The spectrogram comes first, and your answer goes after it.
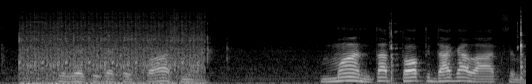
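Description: The speaker leaves long, frequent pauses while noticeable background noise carries on. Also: moderate pace. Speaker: gaming live streamer. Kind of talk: live gameplay stream chat. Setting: voice chat over Discord during live stream. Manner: animated.

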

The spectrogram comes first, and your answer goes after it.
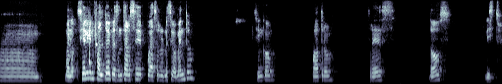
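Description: A man speaks very slowly, leaving long, frequent pauses. His fairly high pitch shows ordinary variation over a quiet background. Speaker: workshop moderator. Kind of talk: casual moderation. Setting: video call. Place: home room. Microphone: webcam.

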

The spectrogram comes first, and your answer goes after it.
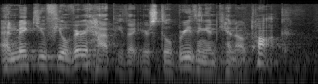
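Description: A man speaking at a fairly quick pace. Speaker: speaker. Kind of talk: storytelling talk to an audience. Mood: humorous, animated. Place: hall. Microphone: lapel.

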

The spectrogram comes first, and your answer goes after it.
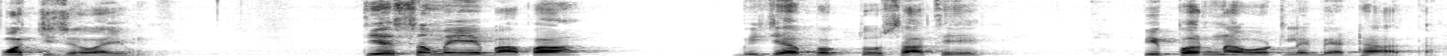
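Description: A man's normal speaking voice with ordinary pitch variation, on a very clean recording with a silent background. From Saurashtra, Gujarat (Bhavnagar area). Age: 60s. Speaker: devotional storyteller. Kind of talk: devotional anecdote narration. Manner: formal.

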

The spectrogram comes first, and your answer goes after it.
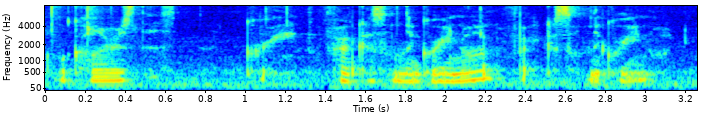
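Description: A woman whispers at a very fast pace. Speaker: ASMR creator. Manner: soft close-mic ASMR voice. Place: home room. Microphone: studio mic.

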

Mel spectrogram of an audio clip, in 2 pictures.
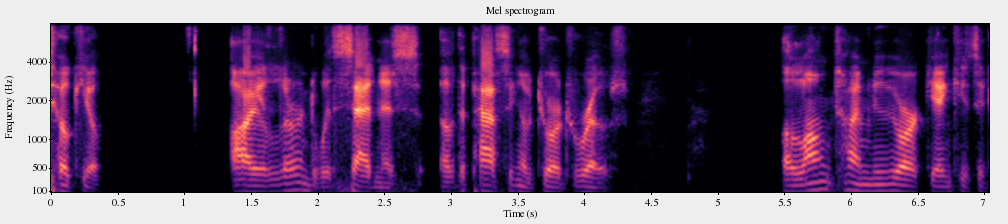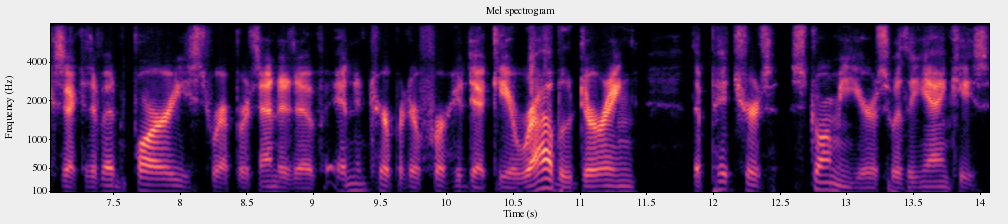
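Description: A man's fairly low, bright, sharp voice at a moderate pace, with ordinary pitch variation and a dry sound with no echo. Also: quiet background. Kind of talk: reading of a written obituary. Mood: somber, respectful. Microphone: studio mic.

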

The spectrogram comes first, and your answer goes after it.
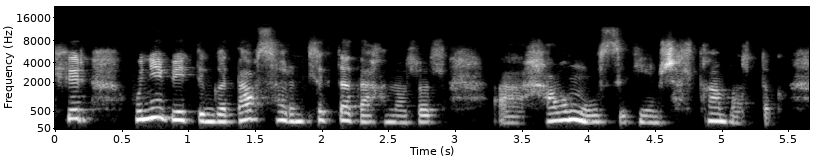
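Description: A somewhat breathy woman at a moderate pace over a quiet background. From Mongolia. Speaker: health educator. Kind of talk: lecture. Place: home room. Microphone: webcam.

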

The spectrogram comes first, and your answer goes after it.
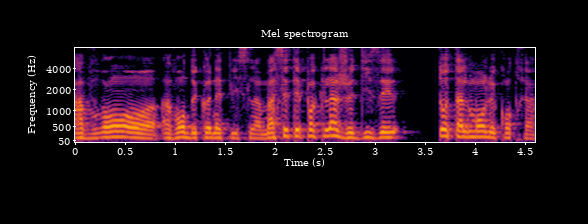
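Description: Over a quiet background, a man with a fairly high pitch and ordinary pitch variation speaks at a fairly slow pace. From Morocco. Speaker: apostate activist and spokesperson; spokesperson. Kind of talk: casual live discussion. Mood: earnest, pleading. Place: home room.

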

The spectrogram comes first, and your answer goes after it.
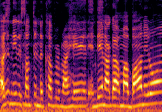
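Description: A woman speaks at a fairly quick pace. The sound is dry with no echo, with light background noise. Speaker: vlogger. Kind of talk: casual vlog chat. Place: car. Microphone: phone near.

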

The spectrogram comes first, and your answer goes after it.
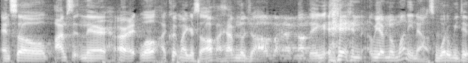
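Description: In an American accent and a normal speaking voice, a man talks at a fairly quick pace with medium pitch and fairly even intonation. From Prince George's County, Maryland; Maryland. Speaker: tech entrepreneur and speaker; speaker. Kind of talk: conference talk with Q&A. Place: hall. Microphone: camera far.

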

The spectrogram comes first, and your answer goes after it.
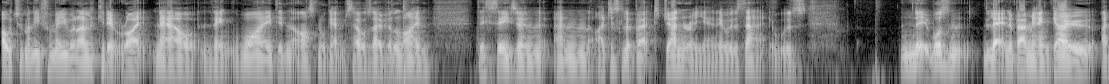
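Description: A man talks at a very fast pace in a very deep, low voice. The background is quiet. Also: ordinary pitch variation. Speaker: football fan vlogger. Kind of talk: commentary. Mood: frustrated, reflective. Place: home room. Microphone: phone near.

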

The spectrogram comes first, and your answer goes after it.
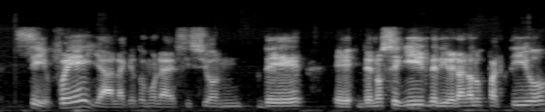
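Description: A man's bright, sharp voice at medium pitch, fairly slow in pace, with ordinary pitch variation. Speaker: politician. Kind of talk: radio interview.

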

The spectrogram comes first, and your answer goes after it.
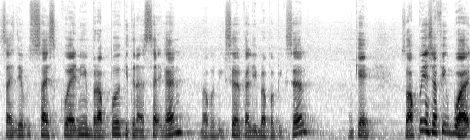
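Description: A man with lively intonation. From Malaysia. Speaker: design tutor. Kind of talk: live tutorial. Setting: live stream. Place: home room.

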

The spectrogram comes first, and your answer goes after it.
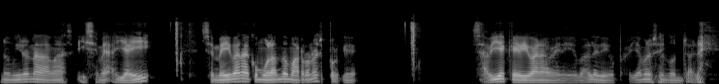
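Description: A man with a fairly low pitch speaks at a very fast pace in fairly even intonation, broken by long, frequent pauses. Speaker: podcast co-host, programmer. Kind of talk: casual chat.

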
